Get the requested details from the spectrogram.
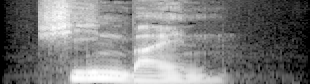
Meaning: shinbone, tibia
- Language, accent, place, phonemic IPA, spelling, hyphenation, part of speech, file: German, Germany, Berlin, /ˈʃiːnˌbaɪ̯n/, Schienbein, Schien‧bein, noun, De-Schienbein.ogg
